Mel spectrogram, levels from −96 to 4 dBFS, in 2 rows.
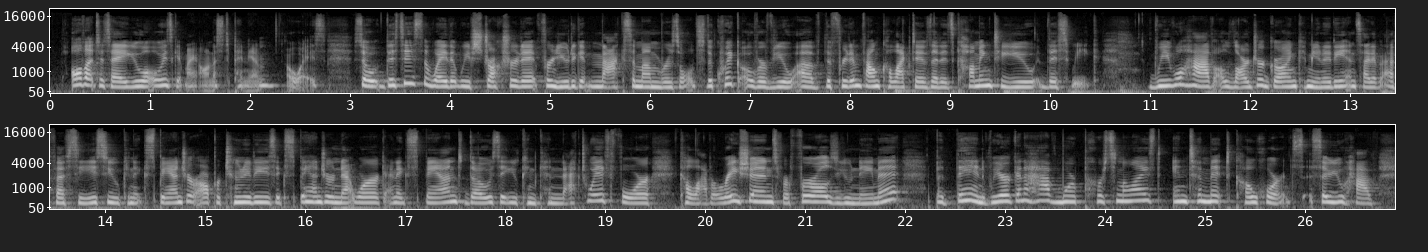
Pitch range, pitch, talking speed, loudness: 220-260 Hz, 235 Hz, 200 wpm, -26 LUFS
